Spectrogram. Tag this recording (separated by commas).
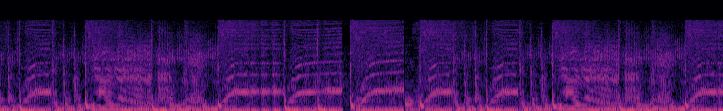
Electronic music, Music, Dubstep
